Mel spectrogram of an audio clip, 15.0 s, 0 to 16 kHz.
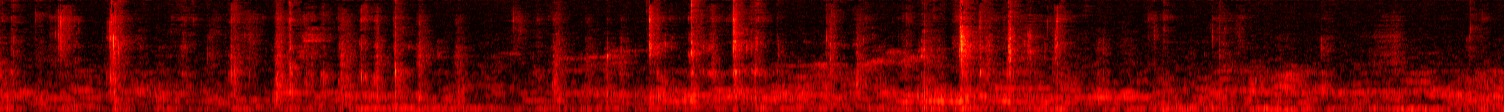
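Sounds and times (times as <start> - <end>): chewing clicks and smacks: 0.0 - 13.5.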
